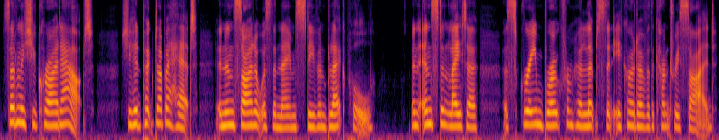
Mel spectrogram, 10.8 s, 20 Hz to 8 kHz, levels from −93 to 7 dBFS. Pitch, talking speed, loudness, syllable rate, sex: 235 Hz, 180 wpm, -18 LUFS, 5.1 syllables/s, female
